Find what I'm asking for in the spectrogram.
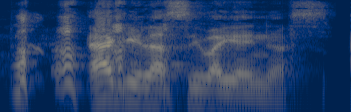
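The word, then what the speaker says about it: Águilas Cibaeñas: Aguias Cibaeñas. – You got me saying it wrong. Aguilas Cibaeñas.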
